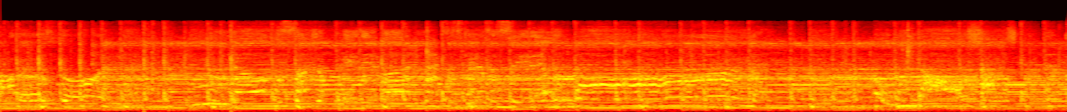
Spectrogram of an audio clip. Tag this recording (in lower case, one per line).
plucked string instrument
guitar
music
musical instrument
